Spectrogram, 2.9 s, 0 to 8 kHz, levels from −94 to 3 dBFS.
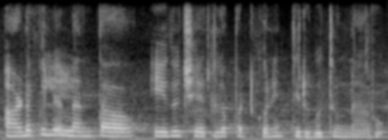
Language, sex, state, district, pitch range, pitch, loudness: Telugu, female, Andhra Pradesh, Sri Satya Sai, 220-245 Hz, 230 Hz, -17 LUFS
